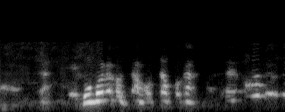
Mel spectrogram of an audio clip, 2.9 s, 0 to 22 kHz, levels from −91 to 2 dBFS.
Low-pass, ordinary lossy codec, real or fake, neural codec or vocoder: 5.4 kHz; Opus, 32 kbps; fake; codec, 24 kHz, 1.2 kbps, DualCodec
